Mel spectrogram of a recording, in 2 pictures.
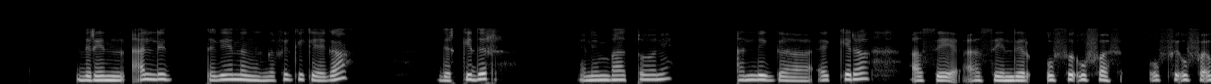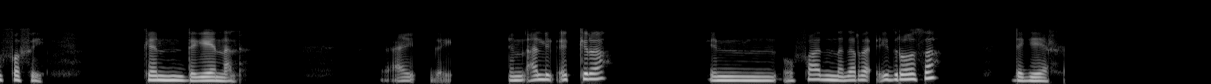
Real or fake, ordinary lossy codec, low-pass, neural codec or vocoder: real; none; 5.4 kHz; none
